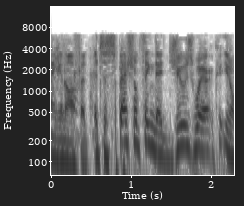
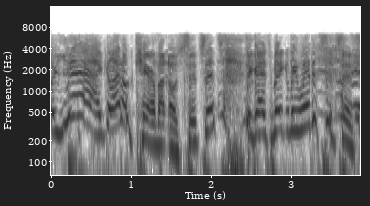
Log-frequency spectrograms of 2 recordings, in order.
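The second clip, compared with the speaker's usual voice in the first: put-on defiant kid; 10 semitones higher than usual. Boy talks back to his aunt.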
